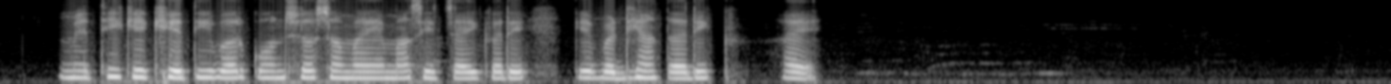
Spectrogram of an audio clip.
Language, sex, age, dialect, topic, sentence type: Chhattisgarhi, female, 25-30, Northern/Bhandar, agriculture, question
